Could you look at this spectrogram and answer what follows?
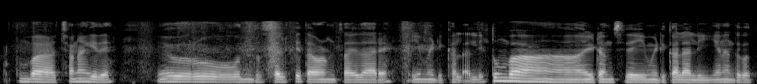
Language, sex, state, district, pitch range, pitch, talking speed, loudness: Kannada, male, Karnataka, Gulbarga, 110-125 Hz, 115 Hz, 150 wpm, -20 LUFS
